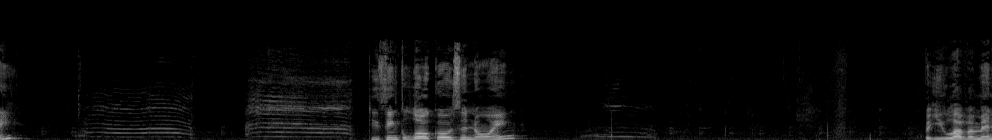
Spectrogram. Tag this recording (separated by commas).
Animal, Cat, Speech, pets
